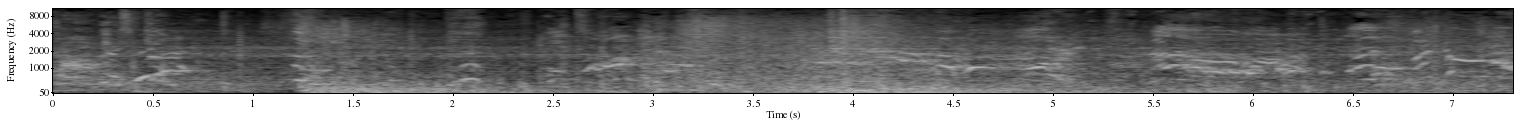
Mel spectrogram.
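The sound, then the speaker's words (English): A chair is thrown through a window and smashes: a sudden loud crash with thuds and whooshing swishes that rings on over ongoing chatter, with people talking throughout. “Nothing says love and like it. I don't know, throwing a chair through a window.”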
